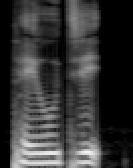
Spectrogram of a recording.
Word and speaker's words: 手打ち: 有时候乌龙面店或者是蕎麦面店会在门口写上“ 手打” 这两个汉字，日文念成“ 手打ち”。手打ち，手打ち，这代表该店所使用的面条都是手工制作而非机械制造，所以手工乌龙面就念成了“ 手打ちうどん”。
